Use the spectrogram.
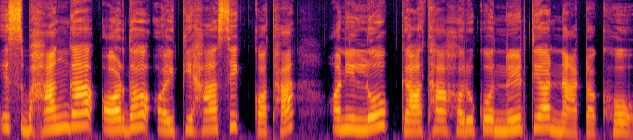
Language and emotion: Nepali, neutral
